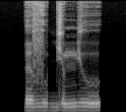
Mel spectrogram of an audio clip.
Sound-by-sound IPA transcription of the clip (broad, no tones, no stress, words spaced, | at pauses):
əvubʲɔmʲu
